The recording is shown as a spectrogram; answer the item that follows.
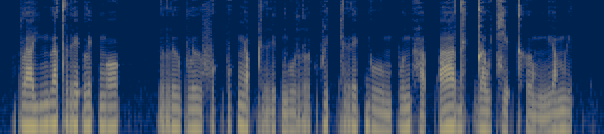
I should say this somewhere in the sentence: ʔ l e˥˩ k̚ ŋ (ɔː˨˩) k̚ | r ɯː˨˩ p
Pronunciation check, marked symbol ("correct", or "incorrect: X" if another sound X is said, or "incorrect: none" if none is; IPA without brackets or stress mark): incorrect: ɔː˥˩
